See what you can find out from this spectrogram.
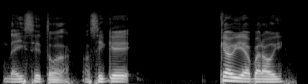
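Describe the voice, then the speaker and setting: A man with an Argentine Spanish accent, co-hosting a casual podcast and telling anecdotes in a lively, joking way. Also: mid-range voice, normal speed, dry recording, studio quality. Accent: Rioplatense Spanish. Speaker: podcast co-host.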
